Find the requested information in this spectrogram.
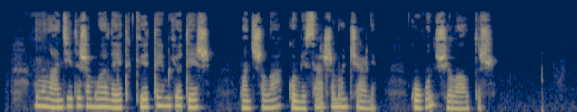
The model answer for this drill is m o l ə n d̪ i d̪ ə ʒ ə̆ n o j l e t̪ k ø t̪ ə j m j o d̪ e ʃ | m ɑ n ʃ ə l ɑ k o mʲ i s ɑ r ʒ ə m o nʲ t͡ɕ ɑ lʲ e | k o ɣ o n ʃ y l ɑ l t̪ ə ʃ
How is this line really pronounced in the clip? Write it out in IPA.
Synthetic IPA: m o l ɑ n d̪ i d̪ ə ʒ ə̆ m o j l e t̪ k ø t̪ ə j m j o d̪ e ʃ | m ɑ n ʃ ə l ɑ k o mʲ i s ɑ r ʒ ə m o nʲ t͡ɕ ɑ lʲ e | k o ɣ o n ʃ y l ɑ l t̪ ə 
